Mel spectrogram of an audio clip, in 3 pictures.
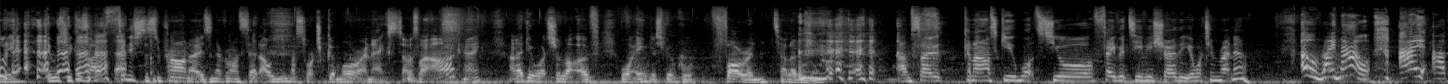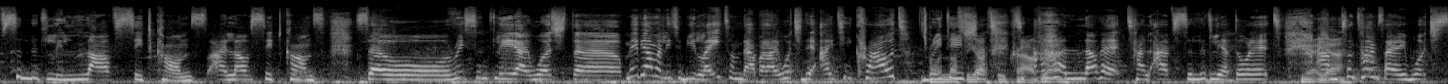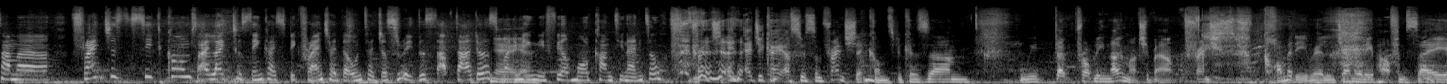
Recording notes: I take to the streets of Edinburgh during The Fringe to accost tourists and artistes in town for the World's biggest arts festival. Armed with not one, but sometimes two microphones, I go in search of soundbite gold by asking people about their likes and dislikes.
